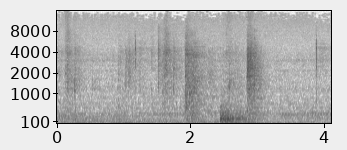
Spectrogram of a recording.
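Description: Footsteps on a gritty floor in an empty hallway, and a dull thump of unknown origin about two and a half seconds in.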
